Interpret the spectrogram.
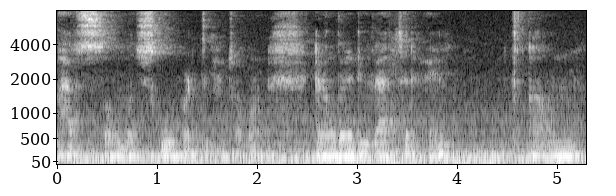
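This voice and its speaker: A woman in her late thirties from New York, chatting casually in a vlog from her dorm room, rambling and repeating herself, slipping into soft whispery asides. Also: low-pitched, reverberant, recorded from a distance, heavy background noise. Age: 30s. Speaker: vlogger.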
